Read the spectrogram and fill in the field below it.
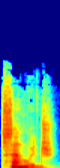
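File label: "sandwich", British English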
